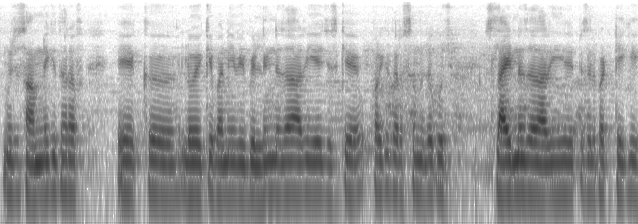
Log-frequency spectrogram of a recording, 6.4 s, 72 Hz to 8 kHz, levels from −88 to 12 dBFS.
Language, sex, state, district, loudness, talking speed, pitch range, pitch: Hindi, male, Chhattisgarh, Kabirdham, -20 LUFS, 270 wpm, 130-140 Hz, 135 Hz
